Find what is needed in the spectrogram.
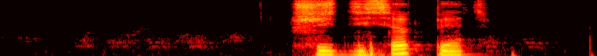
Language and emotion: Russian, neutral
